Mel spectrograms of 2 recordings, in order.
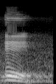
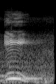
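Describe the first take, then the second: First: The vowel is an 'ay' sound, like 'e'. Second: The vowel is a clear long 'ee' sound. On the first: The speaker calls it wrong. "तो ये मजहूल हो जाएगा" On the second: The speaker calls it right. "तो ये मारूफ हो गया"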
